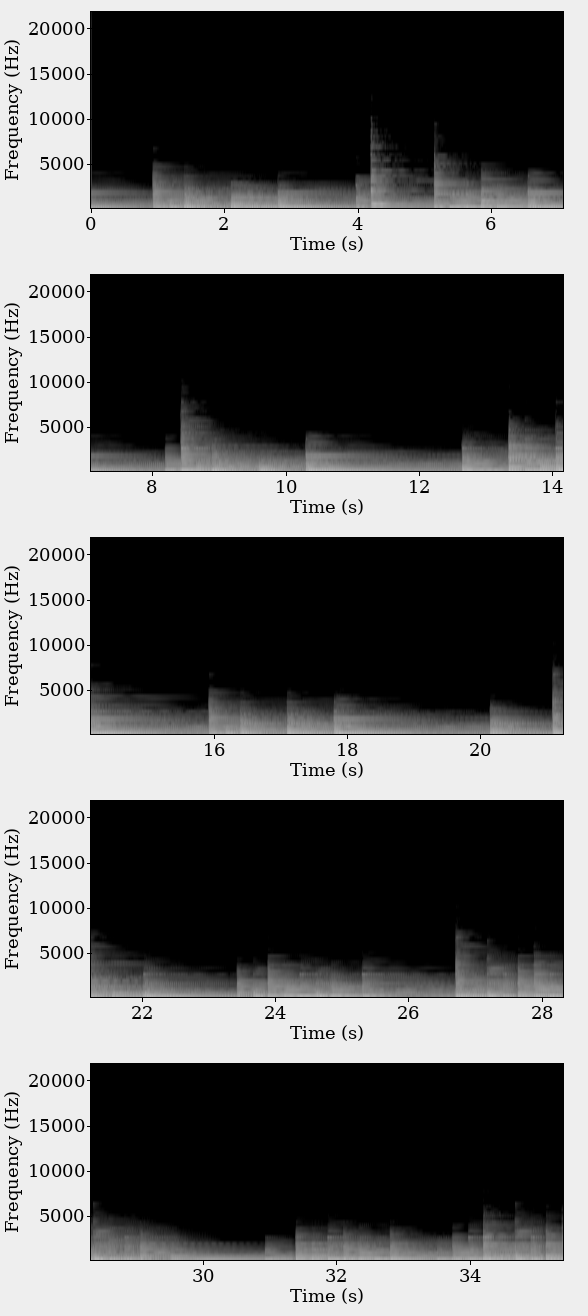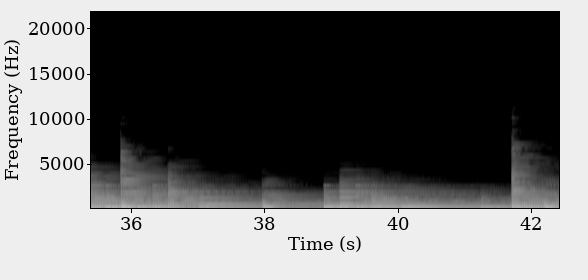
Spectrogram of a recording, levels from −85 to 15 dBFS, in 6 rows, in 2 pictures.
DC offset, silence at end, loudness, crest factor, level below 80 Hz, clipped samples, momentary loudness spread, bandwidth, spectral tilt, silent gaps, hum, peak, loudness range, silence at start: under 0.1%; 0 s; -24 LUFS; 18 dB; -50 dBFS; under 0.1%; 11 LU; 6.6 kHz; -9.5 dB/octave; none; none; -6 dBFS; 4 LU; 0 s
